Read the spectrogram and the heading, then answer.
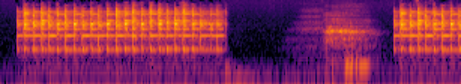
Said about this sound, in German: Kein Telefon, aber so eine Cowbell wird da geklingelt.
